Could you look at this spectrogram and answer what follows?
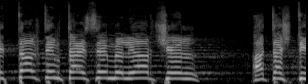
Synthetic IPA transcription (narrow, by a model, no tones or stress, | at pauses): ɪt̪ɐlt̪ɪmt̪ajsemɪljaːɾt͡ʃʰel | ɐt̪ɐʃt̪i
